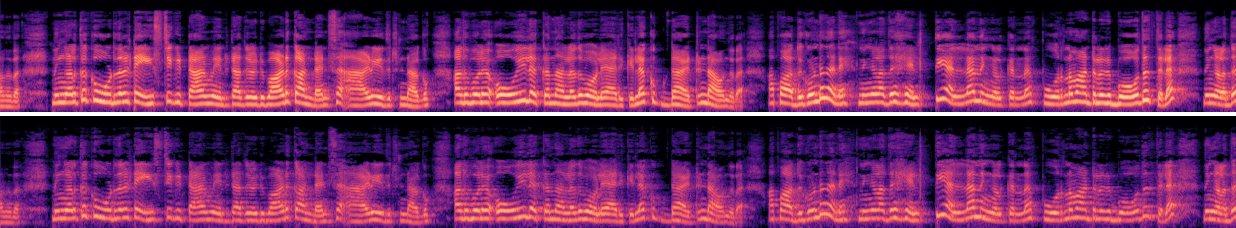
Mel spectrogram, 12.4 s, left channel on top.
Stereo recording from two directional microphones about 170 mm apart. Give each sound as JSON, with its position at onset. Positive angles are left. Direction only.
{"t": 0.5, "sound": "a woman's voice", "side_deg": 35}
{"t": 9.4, "sound": "a woman's voice", "side_deg": 10}
{"t": 10.5, "sound": "speech", "side_deg": 30}
{"t": 10.8, "sound": "speech", "side_deg": 50}
{"t": 12.0, "sound": "speech", "side_deg": 25}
